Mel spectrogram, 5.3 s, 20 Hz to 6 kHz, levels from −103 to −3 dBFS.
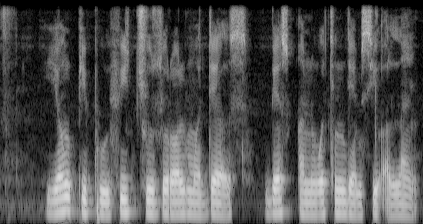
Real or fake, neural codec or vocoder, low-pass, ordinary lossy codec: real; none; 5.4 kHz; none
